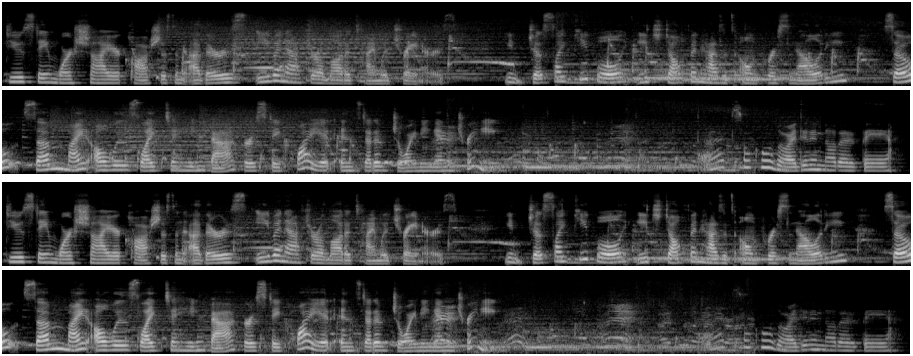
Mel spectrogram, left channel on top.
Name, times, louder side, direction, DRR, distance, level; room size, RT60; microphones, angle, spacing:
voice 1, 0.0-4.4 5.0-14.1, right 2 dB, 15° right, 0.4 m, -24 dB
sound 1, 1.3-17.3, left 3 dB, 85° left, 1.1 m, -34 dB
voice 2, 5.6-6.1 9.6-9.8 15.4-18.0, left 4 dB, 50° left, 0.6 m, -30 dB
sound 2, 11.6-16.6, right 6 dB, 70° right, 0.5 m, -38 dB
10.5 x 4.6 x 7.6 m
head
